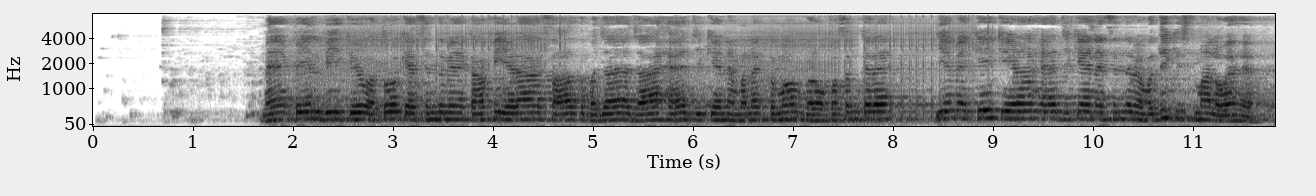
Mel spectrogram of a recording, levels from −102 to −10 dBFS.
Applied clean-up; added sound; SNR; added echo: none; Cupboard open or close; 17 dB; reverberation time 2.3 s.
